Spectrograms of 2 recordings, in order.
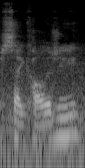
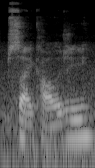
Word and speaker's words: psychology: Um and they are psychology, pterodactyl, and mnemonic. So, we just pretend in English we just pretend that those um that those um letters don't exist, but in Greek they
